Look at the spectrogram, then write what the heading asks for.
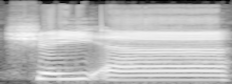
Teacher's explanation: ہا کی پیش کو بغیر کھینچے ہوئے ادا کریں گے، شیئا، یا ساکن پر شین کے اوپر زبر یا لین ہو رہا ہے نرمی سے موڑتے ہوئے ادا کریں گے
